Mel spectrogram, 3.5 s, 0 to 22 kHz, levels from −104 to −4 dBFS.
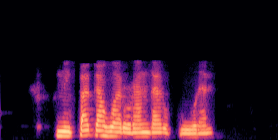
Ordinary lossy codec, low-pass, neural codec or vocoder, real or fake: MP3, 32 kbps; 3.6 kHz; codec, 44.1 kHz, 2.6 kbps, SNAC; fake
